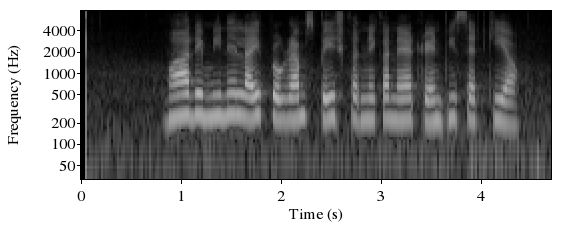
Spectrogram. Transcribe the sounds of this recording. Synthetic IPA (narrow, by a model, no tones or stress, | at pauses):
ʋɐɦãɾɪminelaːɪʋpɾoːɡɾaːmspeːʃkɐɾnekanɐjaʈɾẽːɳɖ̚bʱisɛʈkijaː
